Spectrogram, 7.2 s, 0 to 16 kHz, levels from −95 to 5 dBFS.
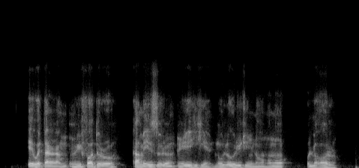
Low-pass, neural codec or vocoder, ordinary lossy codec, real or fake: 7.2 kHz; codec, 16 kHz, 16 kbps, FunCodec, trained on Chinese and English, 50 frames a second; Opus, 16 kbps; fake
